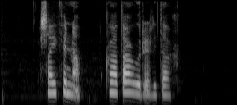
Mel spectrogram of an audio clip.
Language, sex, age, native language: Icelandic, female, 20-29, Icelandic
